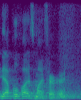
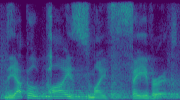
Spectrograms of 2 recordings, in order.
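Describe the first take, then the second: First: It is said flatly without enthusiasm. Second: It is said with real enthusiasm. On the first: The speaker does not seem to mean it. The speaker calls it wrong. "you can't say" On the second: The speaker truly loves it. The speaker calls it right. "you need to show the others, like, it's really your favorite"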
